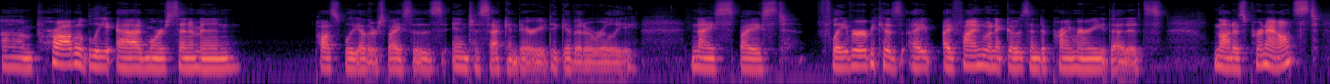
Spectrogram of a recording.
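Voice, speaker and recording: This casual how-to vlog features a woman brewing mead at home, talking the viewer through every step as she rambles, thinks aloud and laughs at her own slip-ups. Her voice is extremely low, gravelly and a bit bright, with fairly even intonation at a normal speed.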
